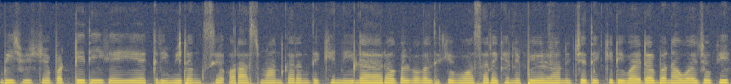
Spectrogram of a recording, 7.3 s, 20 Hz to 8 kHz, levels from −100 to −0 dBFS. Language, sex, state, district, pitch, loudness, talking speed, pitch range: Hindi, female, Chhattisgarh, Sukma, 190 Hz, -19 LUFS, 285 wpm, 190-195 Hz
